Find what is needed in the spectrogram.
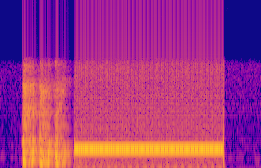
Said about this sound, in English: Okay, so it's dialing right now. Okay. Can you hear the ringer?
